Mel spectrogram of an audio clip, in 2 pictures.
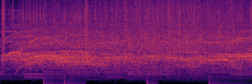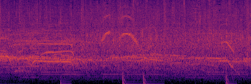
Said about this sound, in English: That's way too much. That is way too much credit. That no, they should not be applauding that much for that shit.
